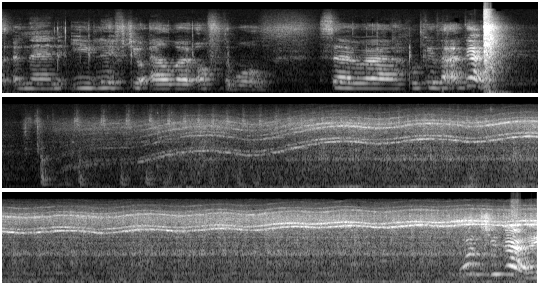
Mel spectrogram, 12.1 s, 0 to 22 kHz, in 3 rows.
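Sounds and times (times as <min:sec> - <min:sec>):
bike on rollers whining: 0:04.3 - 0:12.0.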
